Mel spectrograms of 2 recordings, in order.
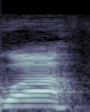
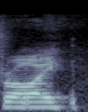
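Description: First: The name is said like 'wah'. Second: The name is said to rhyme with 'boy'. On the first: "apparently it's pronounced Wah" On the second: "I know it's Roy"

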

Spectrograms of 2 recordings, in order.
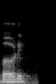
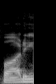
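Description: First: The first vowel sounds like in 'boat'. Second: The first vowel sounds like in 'body'. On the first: The speaker calls it wrong. "instead of Bodie" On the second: The speaker calls it right. "why it's pronounced Bodie"

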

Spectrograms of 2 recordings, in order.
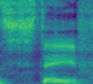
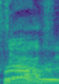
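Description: First: The vowel is a long 'ay' as in safe. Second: The vowel is a short 'a' as in laugh. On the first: "I'll pronounce it Stafe, like Rafe Fiennes" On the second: "It'll be pronounced Staff"

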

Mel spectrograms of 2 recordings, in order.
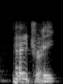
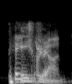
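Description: First: The word is said with two syllables. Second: The word is said with three syllables. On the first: The speaker calls it wrong. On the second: The speaker calls it right.

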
